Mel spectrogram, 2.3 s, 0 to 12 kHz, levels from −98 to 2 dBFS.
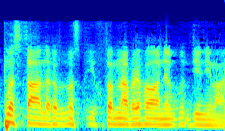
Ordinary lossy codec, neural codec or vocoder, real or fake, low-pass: AAC, 32 kbps; codec, 16 kHz, 0.5 kbps, FunCodec, trained on Chinese and English, 25 frames a second; fake; 7.2 kHz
